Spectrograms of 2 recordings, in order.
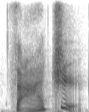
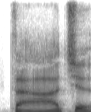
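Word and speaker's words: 杂志: How do you say magazine? 杂志. 杂志. Perfect.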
